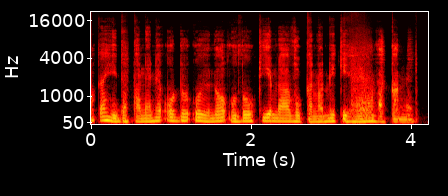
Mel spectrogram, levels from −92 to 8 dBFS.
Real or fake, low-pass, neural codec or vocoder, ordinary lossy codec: fake; none; codec, 44.1 kHz, 1.7 kbps, Pupu-Codec; none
